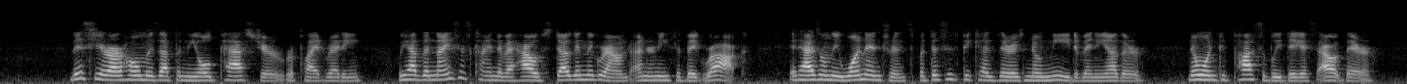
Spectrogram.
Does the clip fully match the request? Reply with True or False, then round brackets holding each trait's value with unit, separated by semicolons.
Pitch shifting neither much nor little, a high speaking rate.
True (3.4 semitones; 220 wpm)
